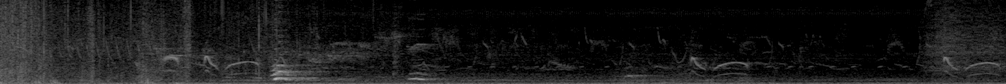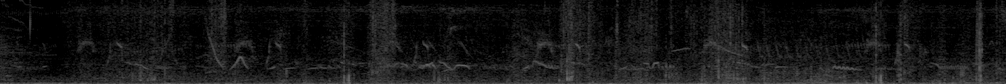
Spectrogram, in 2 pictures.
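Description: Quiet forest ambience with small birds chirping, short arched chirps repeating through, and a louder short call about two seconds in. Scattered faint ticks and a brief rustle near the middle.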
